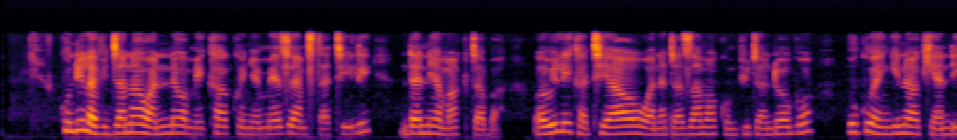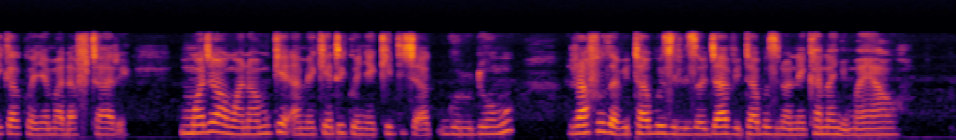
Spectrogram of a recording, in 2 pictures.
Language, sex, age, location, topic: Swahili, female, 25-35, Nairobi, education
